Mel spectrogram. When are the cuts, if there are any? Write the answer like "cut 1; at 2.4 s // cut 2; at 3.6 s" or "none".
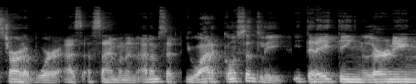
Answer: cut 1; at 1.8 s // cut 2; at 2.9 s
